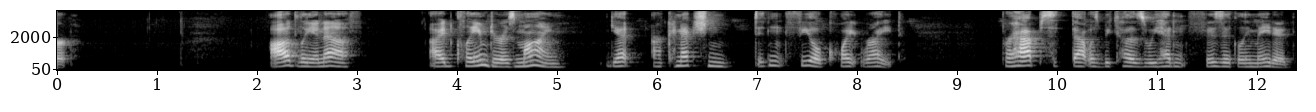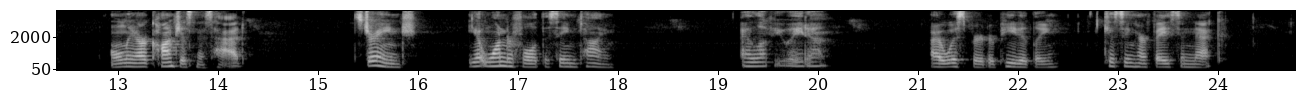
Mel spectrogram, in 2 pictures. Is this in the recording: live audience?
no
